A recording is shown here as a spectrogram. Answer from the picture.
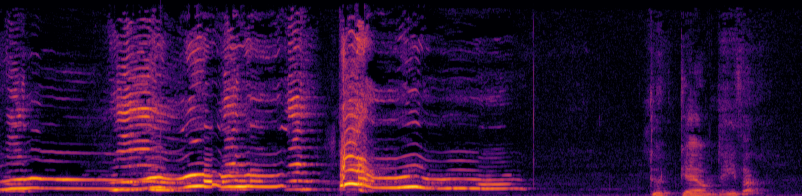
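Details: Morning howling from a Chinese Crested Powderpuff on Australia's Gold Coast, a female aged three turning four that also howls when the phone rings; wavering tonal howls rising and falling, a sharp upward yelp, then a person speaking.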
